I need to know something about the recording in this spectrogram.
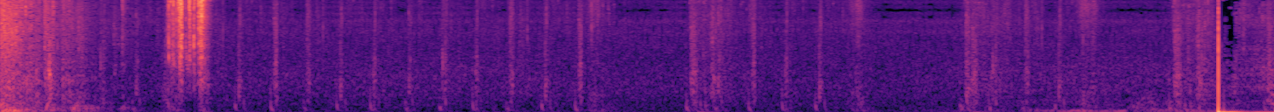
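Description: Quick footsteps run over grass.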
